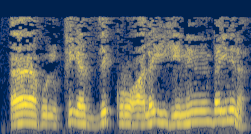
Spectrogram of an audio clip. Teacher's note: بتسهيل الهمزة الثانية بين بين مع إدخال ألف بين المحققة والمسهلة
